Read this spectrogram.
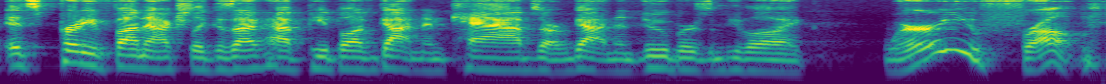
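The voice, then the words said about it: Slight southern American accent. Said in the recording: “I was picking up a bit of a, almost a southern accent ... now I have this mishmash”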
